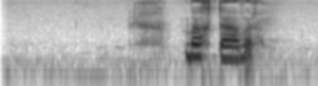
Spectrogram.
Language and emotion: Russian, sad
